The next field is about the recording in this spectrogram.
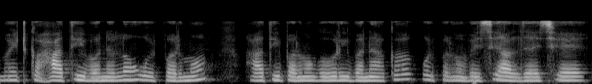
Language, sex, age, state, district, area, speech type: Maithili, female, 60+, Bihar, Darbhanga, urban, spontaneous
